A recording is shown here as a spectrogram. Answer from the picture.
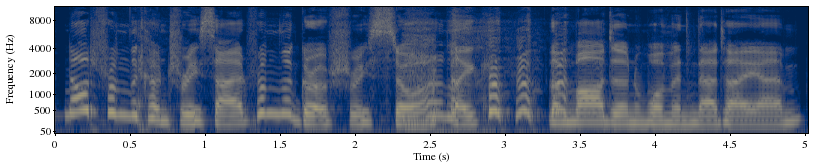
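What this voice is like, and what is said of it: Clumsy put-on British accent. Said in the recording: “This is going very Mrs. Doubtfire with this British accent. ... I can't do accents.”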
